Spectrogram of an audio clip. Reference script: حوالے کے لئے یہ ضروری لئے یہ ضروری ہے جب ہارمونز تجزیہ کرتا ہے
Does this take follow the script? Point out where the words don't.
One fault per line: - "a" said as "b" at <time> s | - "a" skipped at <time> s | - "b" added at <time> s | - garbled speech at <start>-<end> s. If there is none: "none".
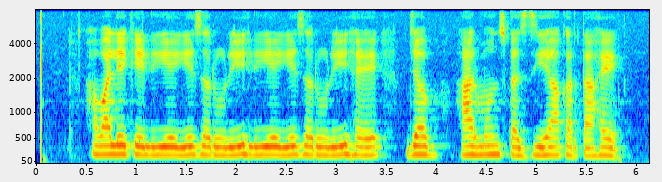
none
